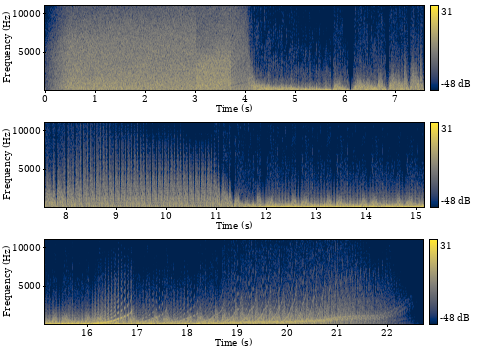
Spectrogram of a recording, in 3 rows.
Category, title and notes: Sound effects > Experimental
Analog Bass, Sweeps, and FX-033
alien, analog, analogue, bass, basses, bassy, complex, dark, effect, electro, electronic, fx, korg, machine, mechanical, oneshot, pad, retro, robot, robotic, sample, sci-fi, scifi, sfx, snythesizer, sweep, synth, trippy, vintage, weird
